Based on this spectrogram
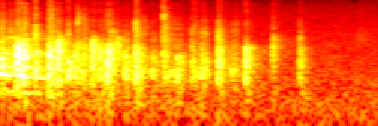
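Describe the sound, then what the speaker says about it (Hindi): A small audience claps in a quick, uneven patter of separate hand claps that thins out and stops near the end, fairly faint and with no talk. "तालियां, तालियां"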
